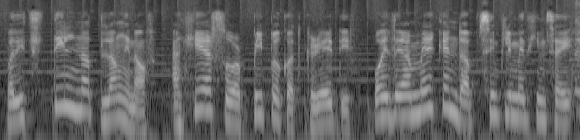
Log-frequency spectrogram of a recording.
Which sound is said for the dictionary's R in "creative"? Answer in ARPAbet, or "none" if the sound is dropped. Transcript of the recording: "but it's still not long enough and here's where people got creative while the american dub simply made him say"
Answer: R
